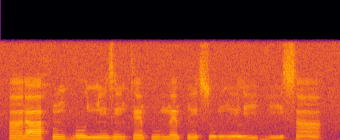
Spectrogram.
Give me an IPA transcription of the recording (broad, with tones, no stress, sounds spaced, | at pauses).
ã˨ ɾ aː˧ h ũ˦ ɡ͡b oː˨ ɲ ĩ˨ z ĩ˦ k ɛ̃˧ p u˦ m ɛ̃˦ p ĩ˧ s u˨ ŋ ĩ˨ l iː˧ b iː˨ s ã˦˨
